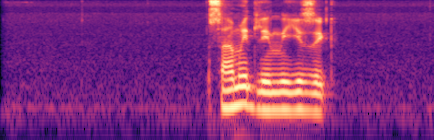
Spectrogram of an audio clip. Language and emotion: Russian, neutral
